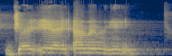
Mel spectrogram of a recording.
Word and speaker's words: Jeanne: First name is French, Jeanne.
